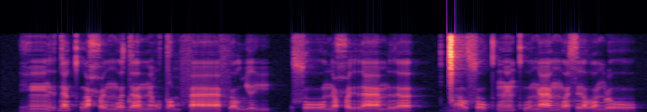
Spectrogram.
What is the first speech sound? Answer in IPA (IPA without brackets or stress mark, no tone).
ɦ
